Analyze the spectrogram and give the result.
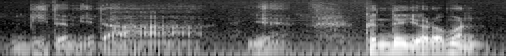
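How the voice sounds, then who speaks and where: A male pastor with a lowish, creaky voice that swoops wildly in pitch delivers a sermon, posing questions to the congregation and answering them himself. Scripture comes out raised and slowed, and he drops to a whisper for emphasis. Faint music plays behind him.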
